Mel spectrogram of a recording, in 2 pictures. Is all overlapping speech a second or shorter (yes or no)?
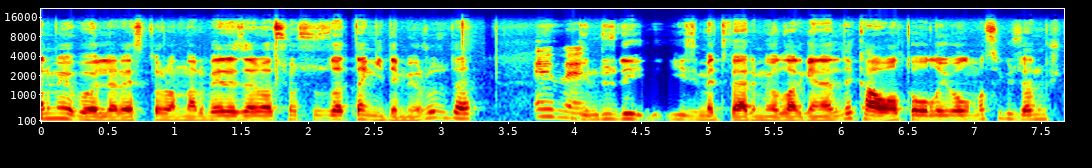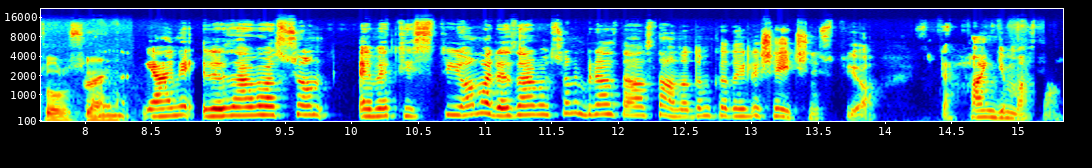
yes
